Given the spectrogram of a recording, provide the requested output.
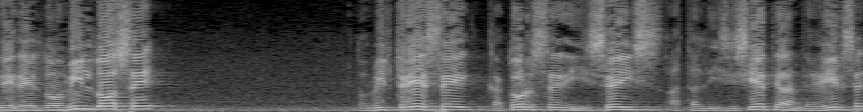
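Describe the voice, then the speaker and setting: This man has a high pitch. He talks at a fairly slow pace. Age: 70s. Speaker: retired heritage campaigner. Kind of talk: TV interview.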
